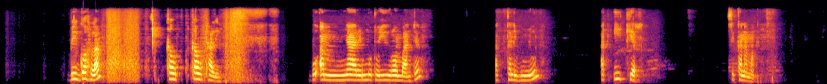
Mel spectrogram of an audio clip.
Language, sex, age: Wolof, female, 25-35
